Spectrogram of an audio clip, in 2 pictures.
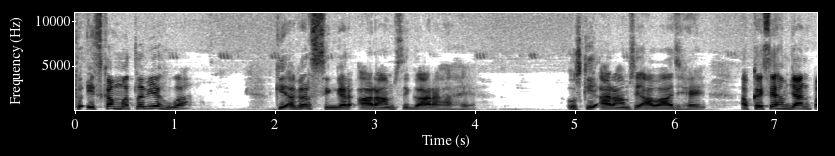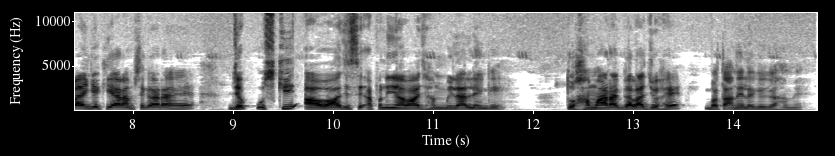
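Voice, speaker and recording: A man's voice: on the high side, a little slow, no room sound, studio quality. A man giving a one-on-one harmonium lesson, patiently explaining and checking that the student follows. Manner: sings short phrases to demonstrate notes. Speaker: music teacher.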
